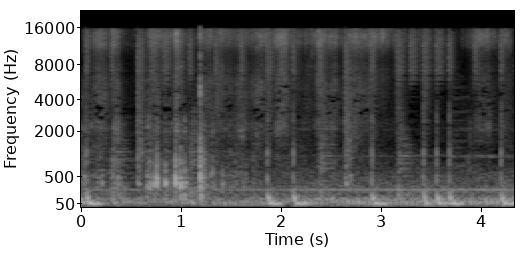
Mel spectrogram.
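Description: Crinkling and crackling of plastic bubble wrap and packaging being handled in a cardboard box, many small irregular clicks, with music playing in the background.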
